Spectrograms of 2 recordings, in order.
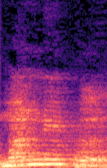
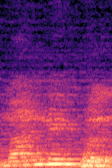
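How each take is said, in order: No difference in how they are said.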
